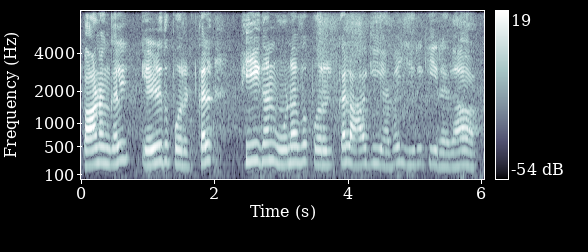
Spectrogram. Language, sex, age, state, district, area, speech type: Tamil, female, 30-45, Tamil Nadu, Mayiladuthurai, urban, read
